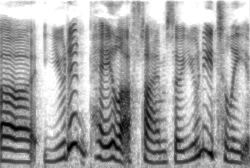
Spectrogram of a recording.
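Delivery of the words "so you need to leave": ordinary talk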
